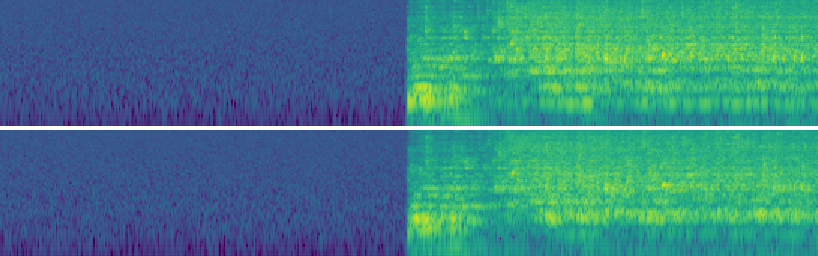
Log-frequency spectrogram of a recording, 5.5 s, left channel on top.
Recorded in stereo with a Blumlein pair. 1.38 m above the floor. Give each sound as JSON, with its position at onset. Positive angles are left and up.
{"t": 2.7, "sound": "a toilet flushing", "azimuth_deg": 20, "distance_m": 3.5}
